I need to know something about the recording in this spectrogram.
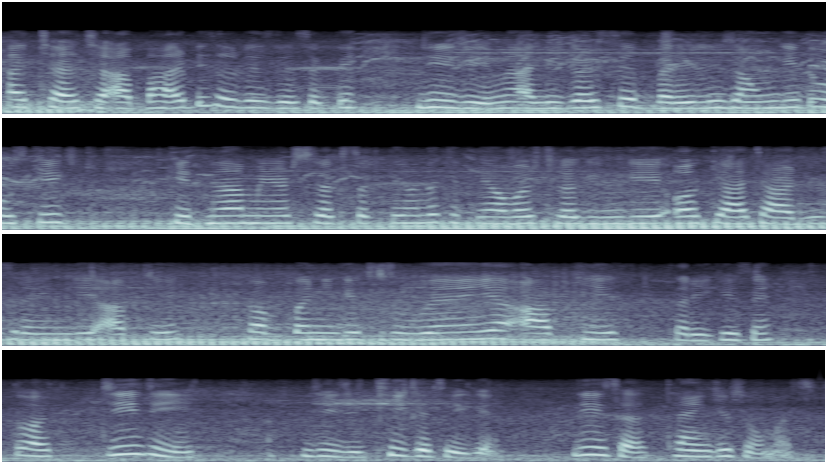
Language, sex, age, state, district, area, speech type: Urdu, female, 18-30, Uttar Pradesh, Aligarh, urban, spontaneous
